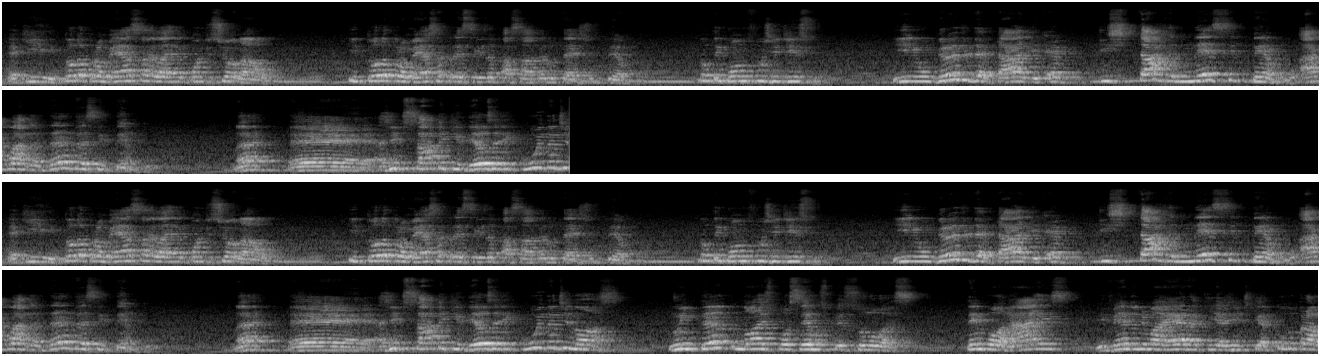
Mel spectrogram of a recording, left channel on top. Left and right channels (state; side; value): drops out; left; at 18.9 s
